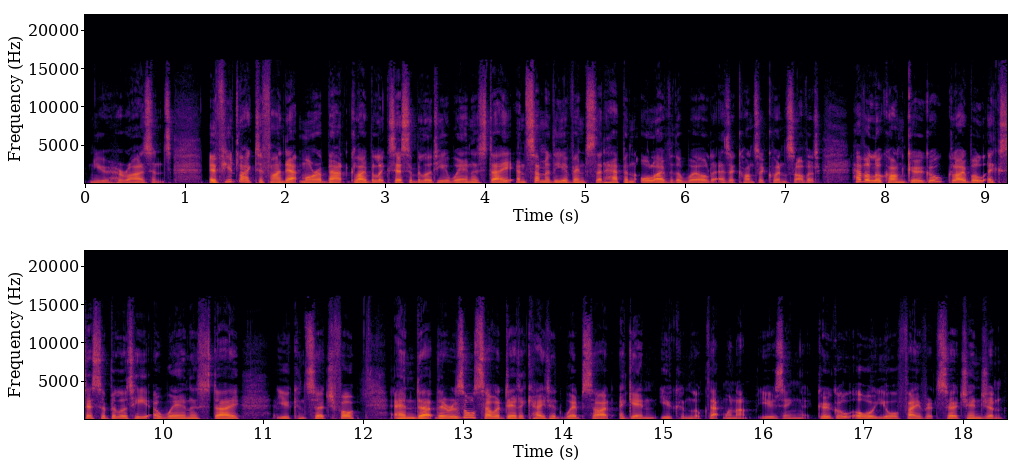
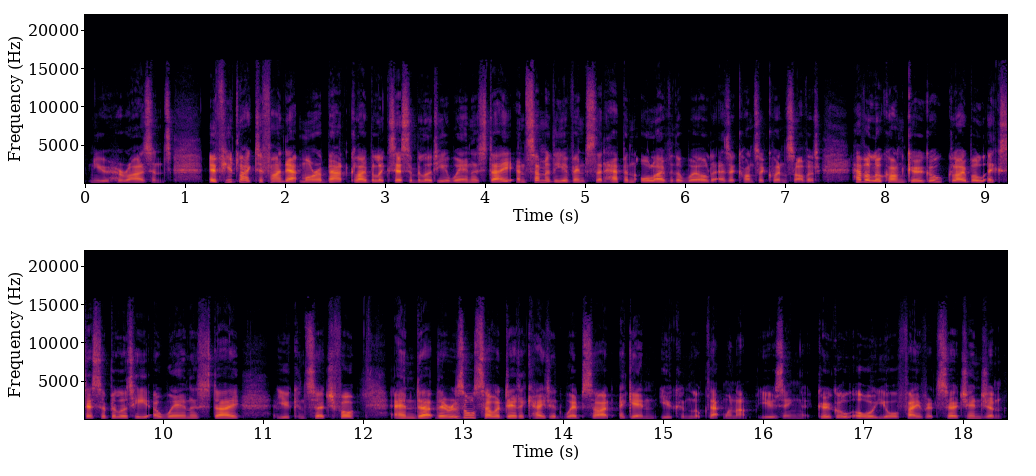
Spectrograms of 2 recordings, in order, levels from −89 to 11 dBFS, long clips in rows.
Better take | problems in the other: first | thin; very; fading below 300 Hz

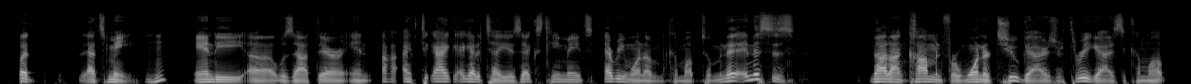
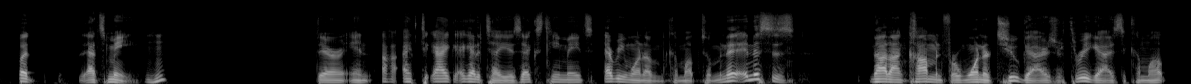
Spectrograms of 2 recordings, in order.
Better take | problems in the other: first | audio cutting out; at 1.5 s for 1.5 s

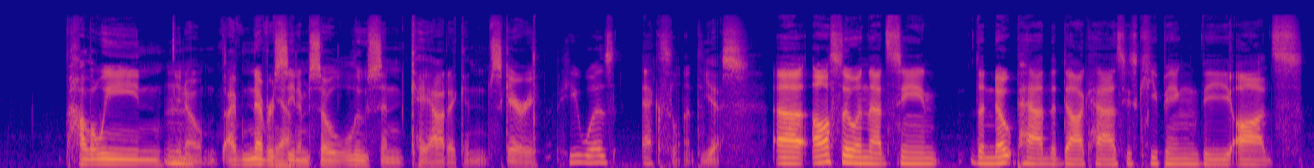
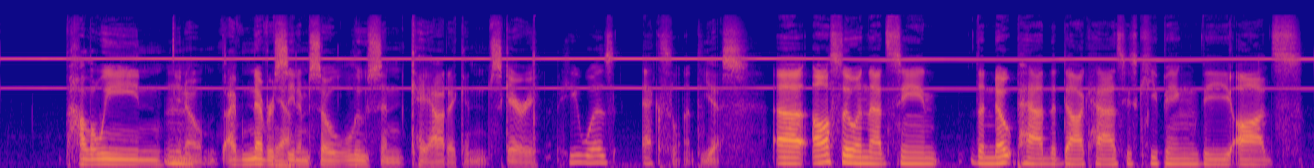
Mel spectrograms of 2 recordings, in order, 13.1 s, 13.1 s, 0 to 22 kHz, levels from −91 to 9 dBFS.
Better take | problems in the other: first | high-pitched whine; noticeable; throughout; 5 kHz, 15 dB below the speech

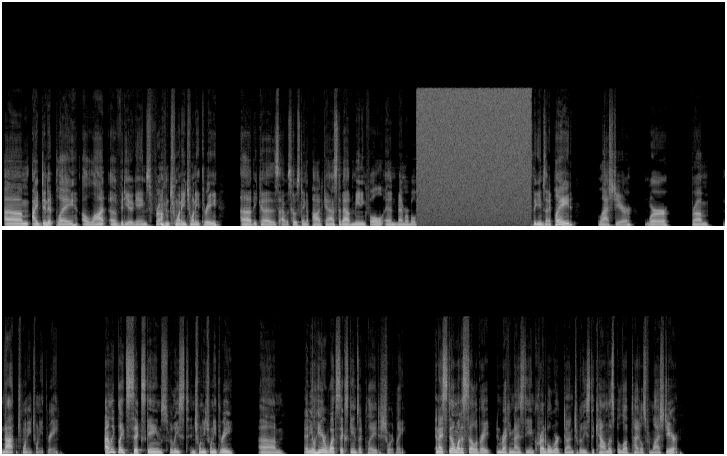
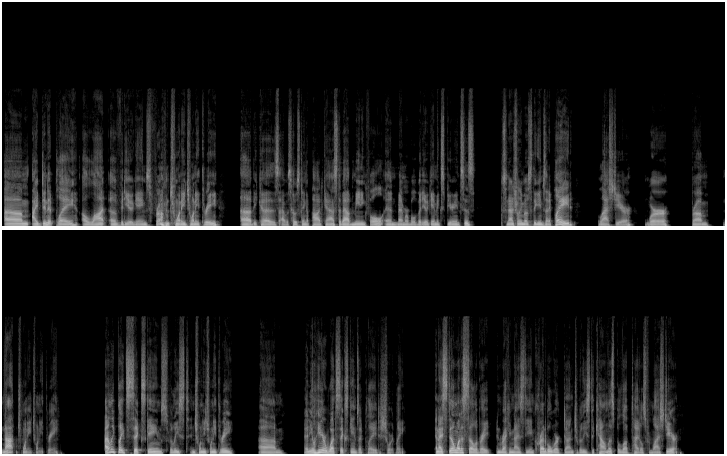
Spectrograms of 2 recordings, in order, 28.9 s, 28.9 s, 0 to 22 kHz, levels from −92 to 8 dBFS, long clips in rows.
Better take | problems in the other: second | audio cutting out; filled with static; at 8.5 s for 2.5 s

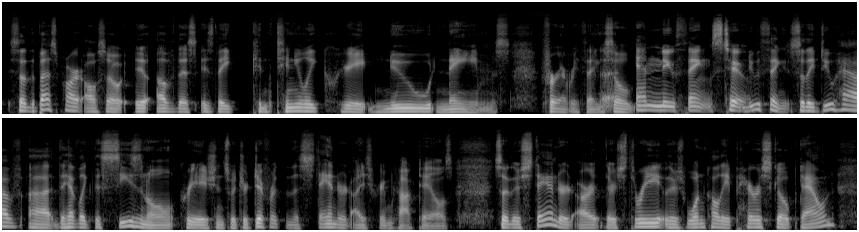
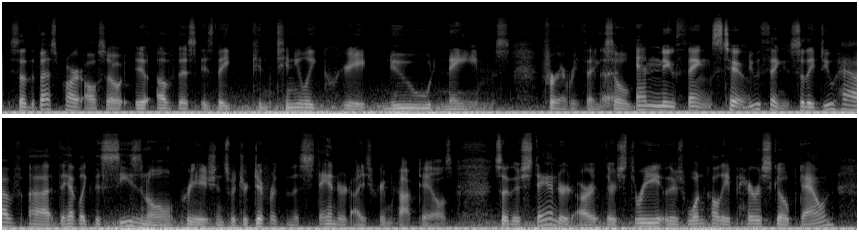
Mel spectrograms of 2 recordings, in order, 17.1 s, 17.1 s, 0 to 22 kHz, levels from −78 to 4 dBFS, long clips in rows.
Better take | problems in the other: first | low rumble; noticeable; throughout; 15 dB below the speech

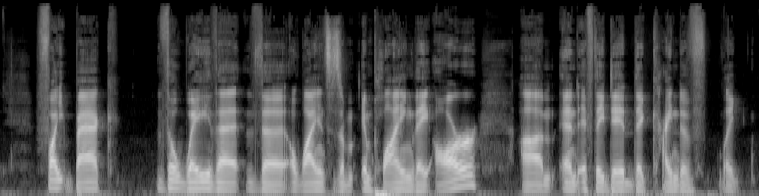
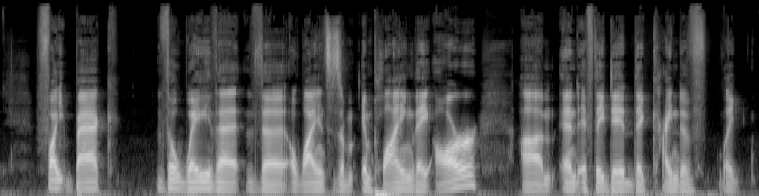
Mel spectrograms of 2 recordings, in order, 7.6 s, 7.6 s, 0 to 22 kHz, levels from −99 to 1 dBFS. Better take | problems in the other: neither | none

